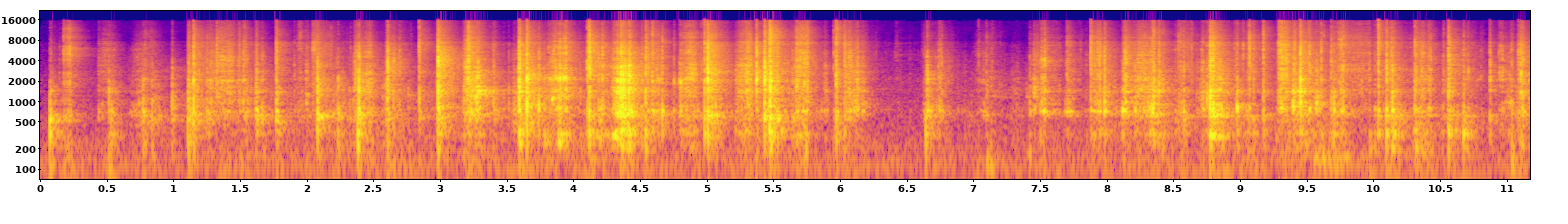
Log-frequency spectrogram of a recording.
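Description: Paper rustles and crinkles.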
